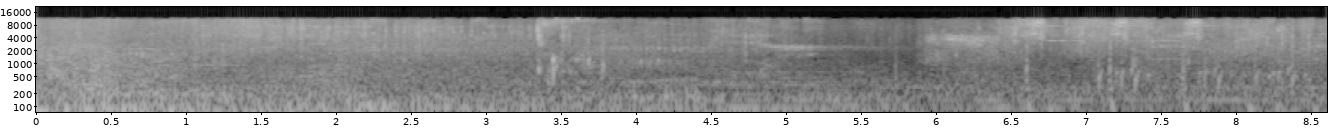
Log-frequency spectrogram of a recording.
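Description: Confringo explosive spell in Hogwarts Legacy, a fantasy video game: a continuous booming, rumbling blast with scattered crackling bursts and debris-like clatter, moderately loud and steady throughout.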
